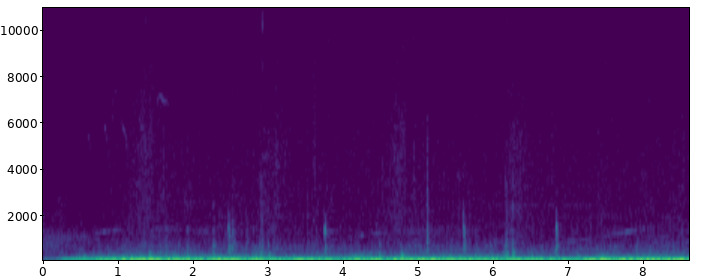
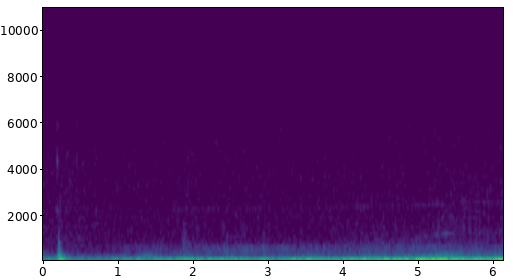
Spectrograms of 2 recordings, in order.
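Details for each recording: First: 2015 Nissan Leaf on the road: sharp clicks from the front axle over road rumble when moving from coasting or regen onto throttle or back into regen, especially on the flat; caused by a loose hub nut and a dry stub axle letting the driveshaft shift. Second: 2015 Nissan Leaf 684 miles after fixing a front-axle click by lubricating the stub axle and securing the hub nut; in regen mode on a wet, muddy road, only smooth road rumble under acceleration and deceleration: normal front driveshaft, no click.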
